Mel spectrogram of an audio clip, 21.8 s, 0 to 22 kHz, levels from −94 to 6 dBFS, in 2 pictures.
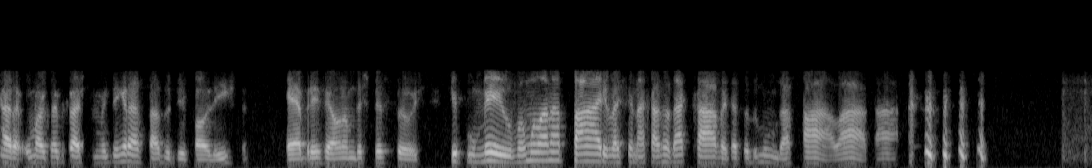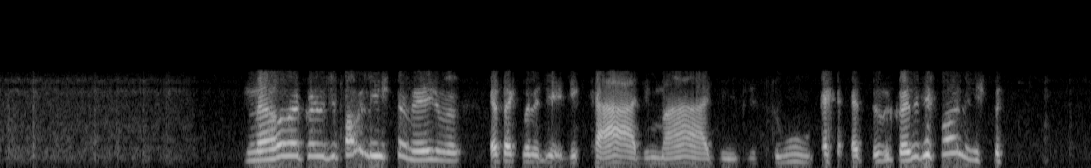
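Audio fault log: throughout: GSM full-rate codec. The speech passes through a vocal-tract model driven by regularly spaced pulses at a rate that fits 13 kbps, in a 200 Hz to 3.4 kHz line band. The result is a plainly audible buzzy, gravelly roughness with no highs.
1.73 to 1.76 s: GSM bit errors. Flipped bits reached the decoder between "eu acho muito engraçado" and "paulista é abreviar o", which points to two corrupted frames. Bad filter, pitch or gain values there produce a brief squawking, gargled burst.
10.61 to 12.69 s: noise suppressor catching up. The room noise jumps by about 21 dB at roughly 10.5 s, and the suppressor's estimate lags. The noise first comes through with less reduction, then sinks by about 9 dB as the estimate adapts over 2.08 s.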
